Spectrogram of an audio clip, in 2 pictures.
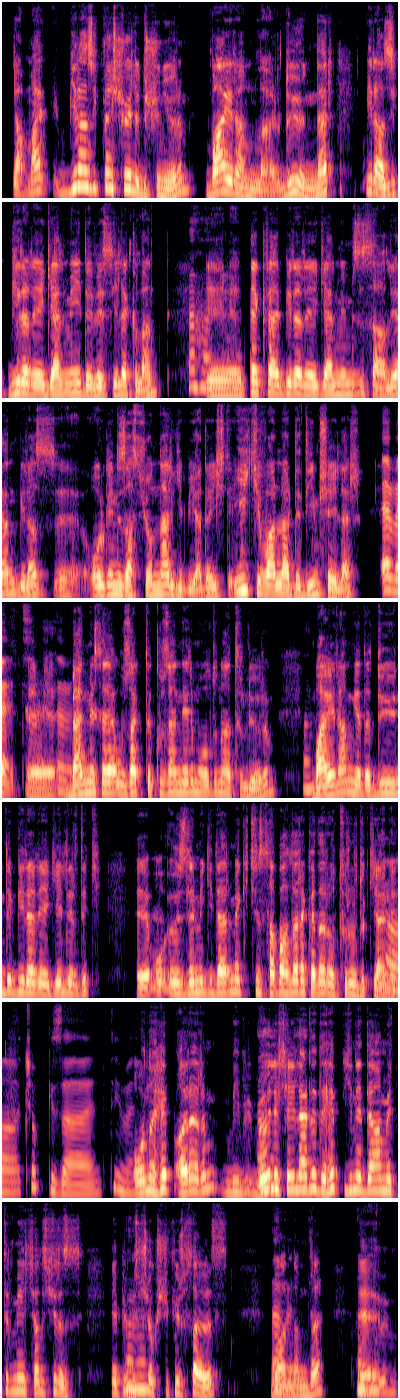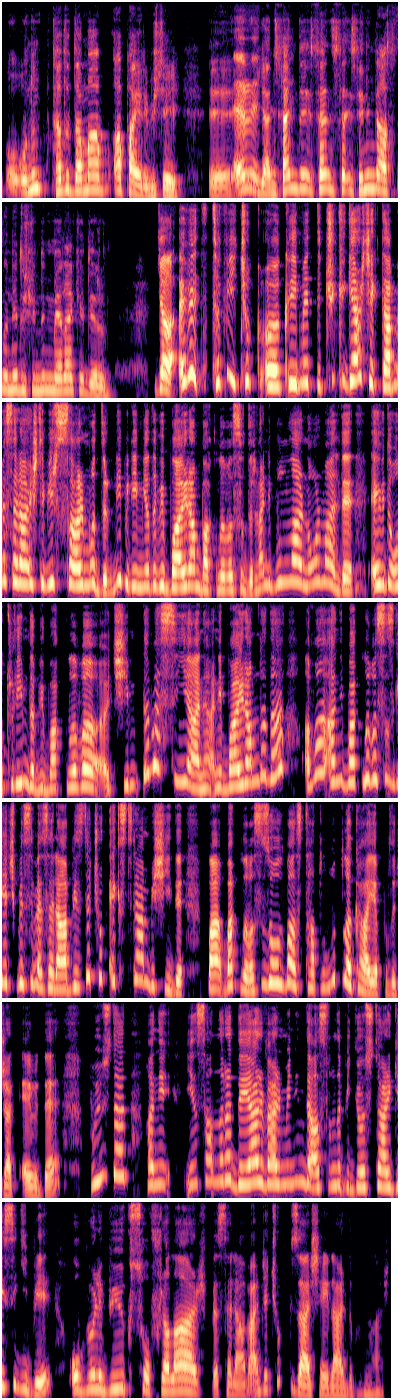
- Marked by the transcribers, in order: other background noise; tapping
- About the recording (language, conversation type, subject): Turkish, unstructured, Bayramlarda en sevdiğiniz yemek hangisi?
